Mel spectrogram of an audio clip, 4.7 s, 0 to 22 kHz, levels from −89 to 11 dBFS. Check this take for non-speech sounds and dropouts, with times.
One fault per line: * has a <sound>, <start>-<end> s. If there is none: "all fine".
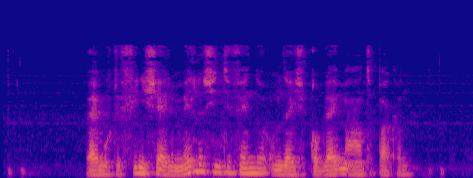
all fine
